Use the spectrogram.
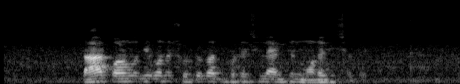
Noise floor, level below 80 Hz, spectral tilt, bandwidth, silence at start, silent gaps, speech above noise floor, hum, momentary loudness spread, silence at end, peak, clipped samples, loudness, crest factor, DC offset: -53 dBFS; -58 dBFS; -8.5 dB/octave; 10.5 kHz; 0.85 s; none; 31 dB; none; 18 LU; 1.05 s; -2 dBFS; under 0.1%; -22 LUFS; 24 dB; under 0.1%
